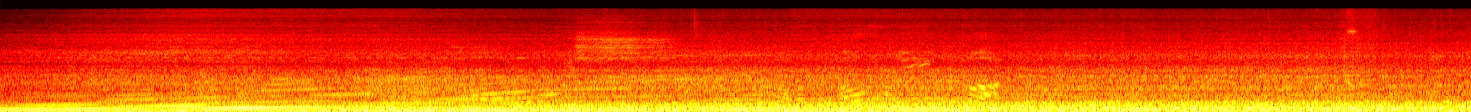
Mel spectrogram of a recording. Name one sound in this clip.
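Tyre and road noise roars louder as the car speeds up.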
